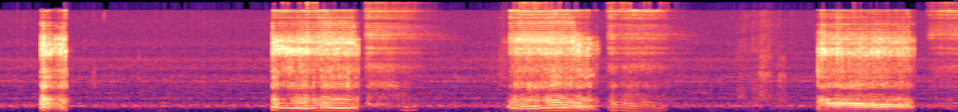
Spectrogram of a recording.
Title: beagle snoring (elle ronfle bien;) )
